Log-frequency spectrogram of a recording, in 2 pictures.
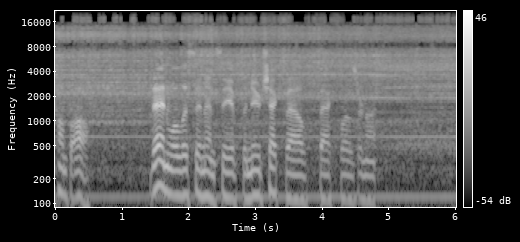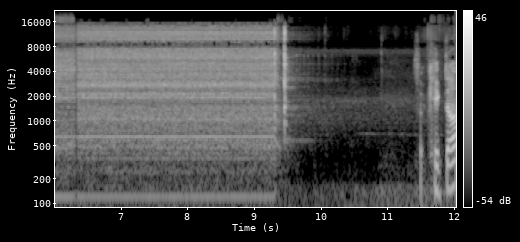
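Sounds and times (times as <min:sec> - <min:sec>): water pump motor humming: 0:00.0 - 0:10.1.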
